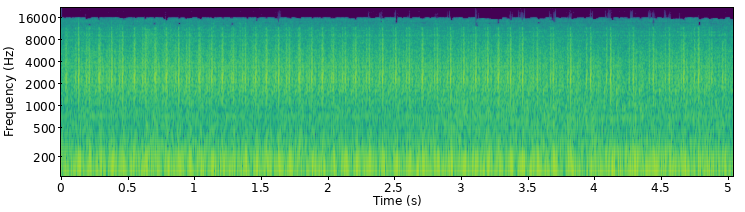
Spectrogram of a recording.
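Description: Rapid automatic gunfire from a player's guns on a small-grid ship in a space-combat video game, a dense continuous rattle of shots running loud and steady throughout with an engine hum underneath.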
